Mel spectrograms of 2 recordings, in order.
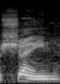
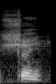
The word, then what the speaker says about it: shin: W, is actually a Shin, or Shane, how you would pronounce the letter itself. In ancient Hebrew, it would be more pronounced like a Shane than Shin is how it's pronounced in modern Hebrew.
